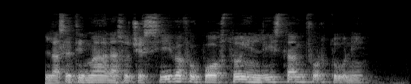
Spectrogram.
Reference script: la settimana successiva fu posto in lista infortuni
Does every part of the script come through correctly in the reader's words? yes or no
yes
